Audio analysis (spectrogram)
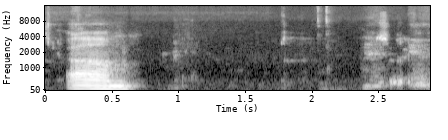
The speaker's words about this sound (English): I'm working on something. That's why you hear me clicking. Clicking away, what's that, right? What's that clicking noise? He's clicking.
